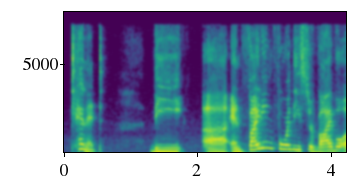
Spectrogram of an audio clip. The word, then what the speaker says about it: Tenet: So Tenet is the I keep saying Tenet, and there's no second N in there. I gotta pronounce it right.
